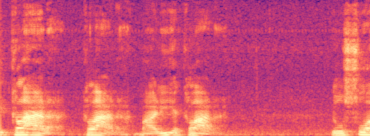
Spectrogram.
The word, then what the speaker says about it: Clara: You have Santa Clara in California. Clara. But we say Clara.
